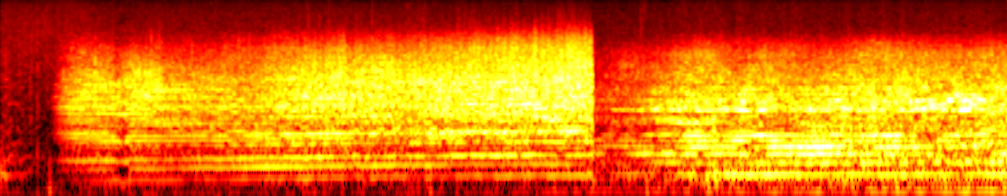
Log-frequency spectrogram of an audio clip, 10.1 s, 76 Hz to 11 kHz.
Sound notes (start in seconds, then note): 0.6 engine rumbling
